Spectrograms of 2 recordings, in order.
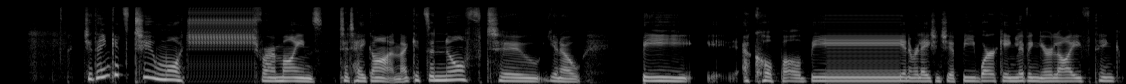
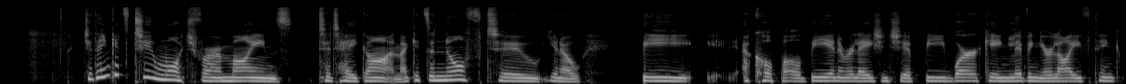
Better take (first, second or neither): second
